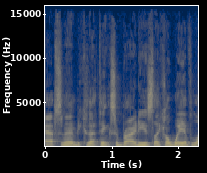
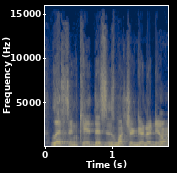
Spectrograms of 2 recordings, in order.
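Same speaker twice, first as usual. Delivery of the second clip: lightly voiced raspy tough old-timer, pitched up; raspy old-school dude; 7 semitones higher than usual. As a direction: lay down the law with a hint of rasp. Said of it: "really raspy voice".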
